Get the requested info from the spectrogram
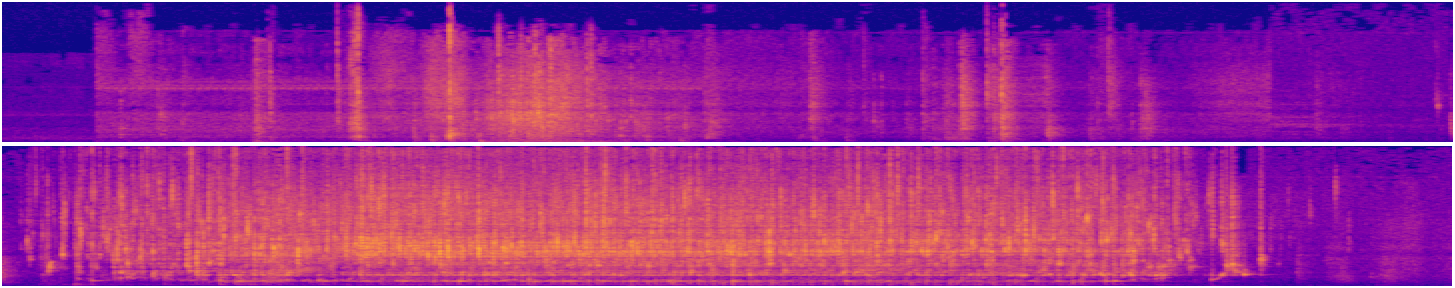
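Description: A toilet flushing: scattered splashes and clicks, then about six seconds of rushing water with a steady whistling tone that cuts off suddenly near the end.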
